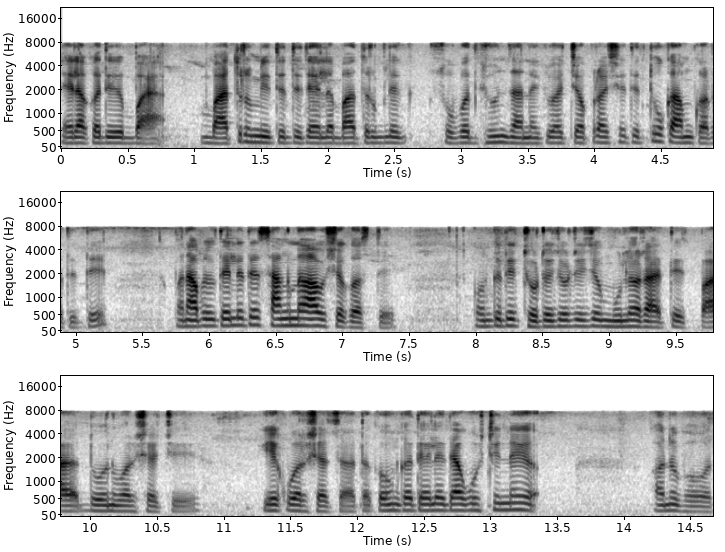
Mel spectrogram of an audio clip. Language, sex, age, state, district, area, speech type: Marathi, female, 30-45, Maharashtra, Amravati, urban, spontaneous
